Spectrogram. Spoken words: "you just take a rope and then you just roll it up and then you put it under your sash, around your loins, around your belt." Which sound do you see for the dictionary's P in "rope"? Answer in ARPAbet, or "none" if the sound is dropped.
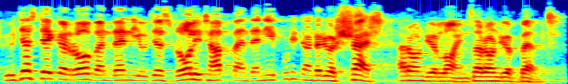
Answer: B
